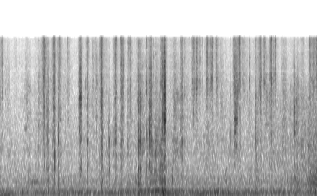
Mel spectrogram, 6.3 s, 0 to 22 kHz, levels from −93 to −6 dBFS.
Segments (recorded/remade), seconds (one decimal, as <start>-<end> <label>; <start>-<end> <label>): 0.0-6.3 recorded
